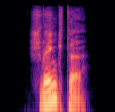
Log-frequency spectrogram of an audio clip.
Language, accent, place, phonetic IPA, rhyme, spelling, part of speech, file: German, Germany, Berlin, [ˈʃvɛŋktə], -ɛŋktə, schwenkte, verb, De-schwenkte.ogg
- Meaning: inflection of schwenken: 1. first/third-person singular preterite 2. first/third-person singular subjunctive II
